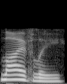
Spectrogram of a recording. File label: "lively", en-us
